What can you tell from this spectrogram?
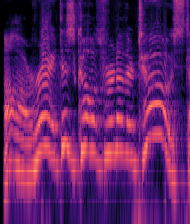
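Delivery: rally the crew to drink; captain calling a toast. Acted. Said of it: "would be Luffy saying that".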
